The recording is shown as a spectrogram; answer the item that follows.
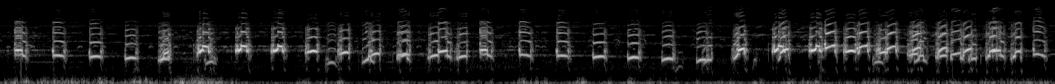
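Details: A flock of red-legged seriemas in open fields in Brazil, calling all around the recordist, yelps in loud, shrill, barking notes, about three per second, overlapping in a steady chorus for ten seconds.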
